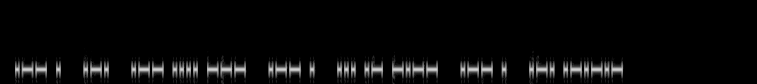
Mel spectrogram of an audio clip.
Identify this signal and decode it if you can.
Morse code, heard as a keyed tone, about 34 wpm, 700 Hz. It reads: WE R WHO WE SAY WE R.
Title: Sentences from Top 200 Words and Abbreviations 35wpm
